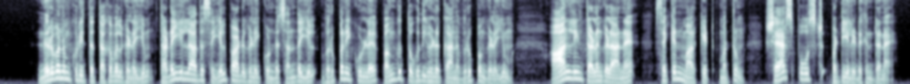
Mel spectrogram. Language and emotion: Tamil, neutral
